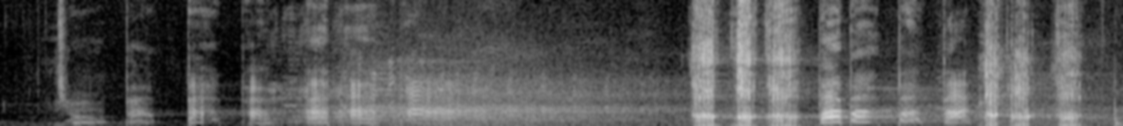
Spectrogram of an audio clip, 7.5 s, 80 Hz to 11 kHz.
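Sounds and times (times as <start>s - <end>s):
laughter: 1.3s - 4.8s, 5.4s - 7.4s
pig grunting and oinking on a riverbank: 4.6s - 5.6s, 6.5s - 7.4s.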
